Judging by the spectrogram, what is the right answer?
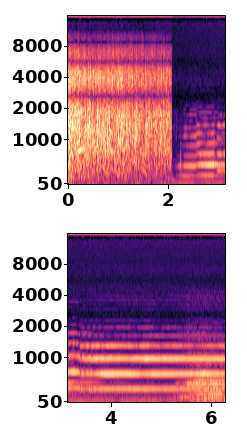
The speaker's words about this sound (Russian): Все, кроме Пестелея, хлопают.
